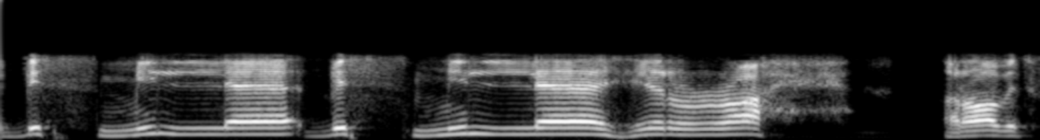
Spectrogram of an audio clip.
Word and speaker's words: bismillah: you pronounce it simple so you do not say bismillah law you just say bismillah bismillah here or or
